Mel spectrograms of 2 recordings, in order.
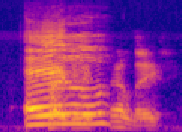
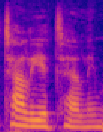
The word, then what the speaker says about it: Tagliatelle: T-A-G-L... – Tagliatelle. – Sorry? – Tagliatelle. – Correct. But this one it's here... Go on. – It's Tagliatelle, mate. – She reckons you don't pronounce the G in Tagliatelle.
